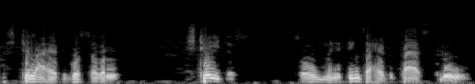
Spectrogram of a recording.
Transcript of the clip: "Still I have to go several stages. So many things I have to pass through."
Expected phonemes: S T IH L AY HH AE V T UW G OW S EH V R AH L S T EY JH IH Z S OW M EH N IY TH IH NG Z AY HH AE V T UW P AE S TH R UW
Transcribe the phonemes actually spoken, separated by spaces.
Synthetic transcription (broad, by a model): S T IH L AY HH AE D T UW G OW S EH V R AH L S T EY JH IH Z S OW M EH N IY T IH NG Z AY HH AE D T UW P AE S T R UW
